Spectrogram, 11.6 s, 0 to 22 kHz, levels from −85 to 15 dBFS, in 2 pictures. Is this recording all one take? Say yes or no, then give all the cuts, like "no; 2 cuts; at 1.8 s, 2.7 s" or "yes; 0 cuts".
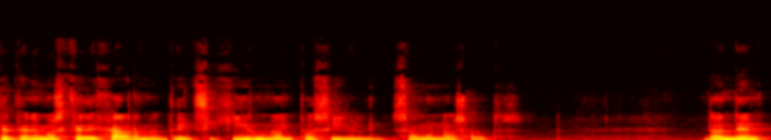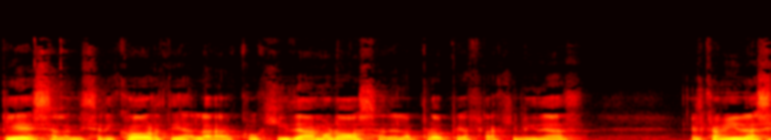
no; 2 cuts; at 1.3 s, 2.1 s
